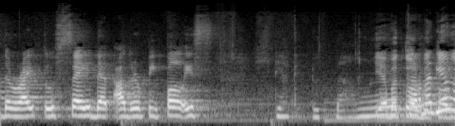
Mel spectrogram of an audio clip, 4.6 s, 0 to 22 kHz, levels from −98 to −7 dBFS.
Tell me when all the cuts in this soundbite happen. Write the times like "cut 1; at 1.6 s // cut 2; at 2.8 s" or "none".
none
